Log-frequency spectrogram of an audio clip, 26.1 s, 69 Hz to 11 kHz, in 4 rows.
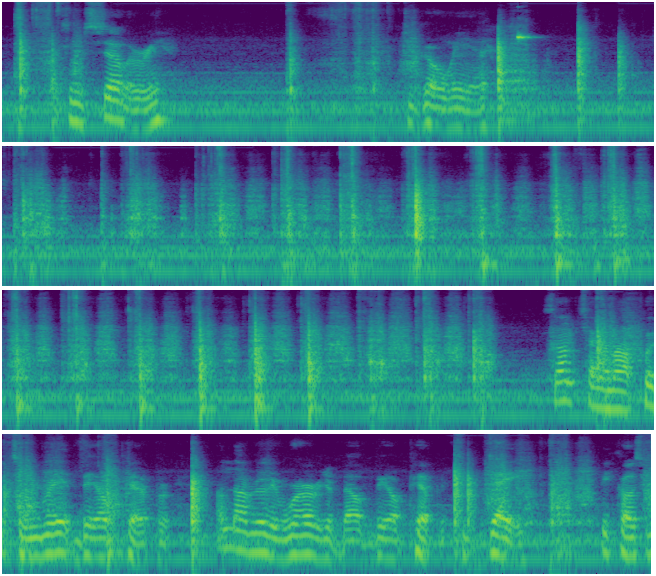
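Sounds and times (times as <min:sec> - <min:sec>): knife chopping on wooden board: 0:00.1 - 0:00.6, 0:02.8 - 0:03.9, 0:05.0 - 0:18.0, 0:18.9 - 0:21.6, 0:24.1 - 0:26.0.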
